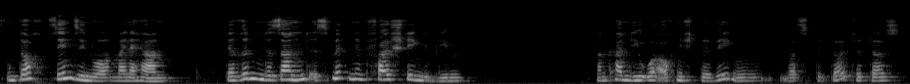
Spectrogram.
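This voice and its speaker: A woman's voice: fairly low pitch, expressive, moderate pace, mellow, lightly acted. A woman reading the lines of cold, businesslike grey men who steal time, in a clipped, formal manner. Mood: uneasy. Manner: clipped and formal, turning panicked.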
